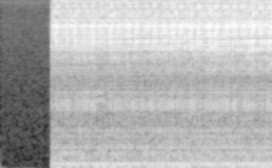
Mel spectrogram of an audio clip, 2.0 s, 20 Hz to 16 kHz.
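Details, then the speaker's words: Panasonic RC-1280 flip clock, case opened before cleaning, motor examined up close; constant high raspy buzz with faint gear chatter over a low hum, motor in horrible shape and noisy, exact cause unclear. "here we're looking at the motor itself, and you can just hear how horrible shape it's in."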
